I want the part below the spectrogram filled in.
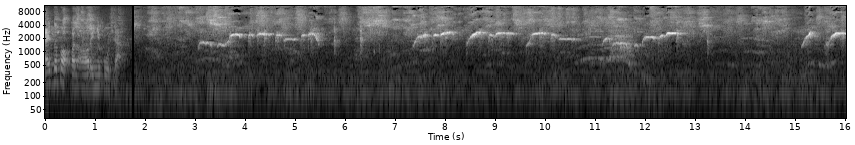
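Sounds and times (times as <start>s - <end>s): cockatiel whistling a tune: 3.0s - 5.6s, 7.3s - 12.8s, 15.1s - 16.0s.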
